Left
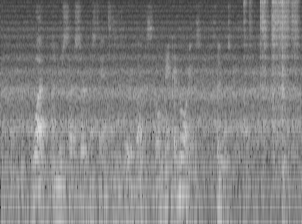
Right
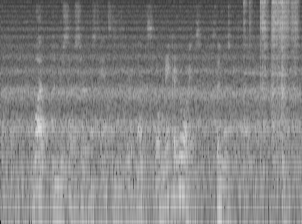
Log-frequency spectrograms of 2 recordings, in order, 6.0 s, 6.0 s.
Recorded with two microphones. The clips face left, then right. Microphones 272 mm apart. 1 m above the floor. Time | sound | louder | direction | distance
0.6 | a man speaking | left 1 dB | 75° left (ahead or behind) | 2 m
3.1 | a man speaking | right 6 dB | 25° right (ahead or behind) | 0.7 m
4.9 | frying | right 3 dB | 80° right | 1.0 m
